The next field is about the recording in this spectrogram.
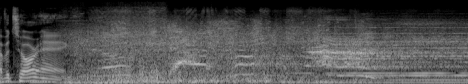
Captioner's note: screaming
